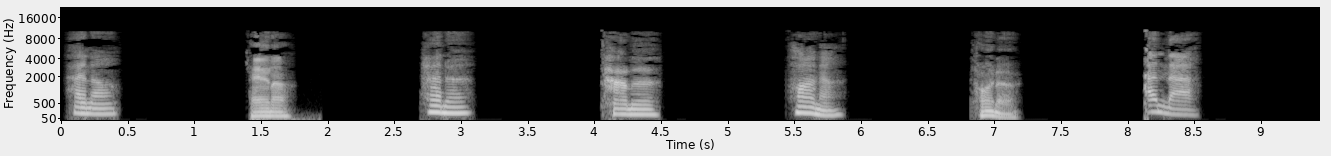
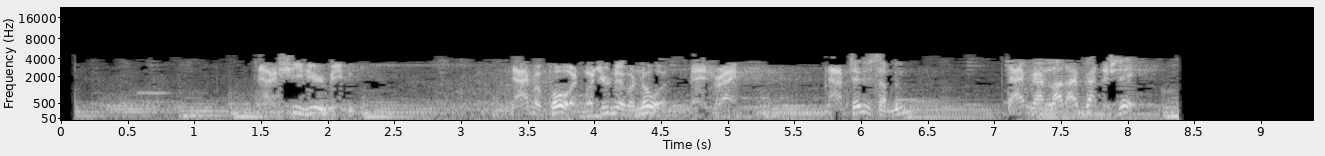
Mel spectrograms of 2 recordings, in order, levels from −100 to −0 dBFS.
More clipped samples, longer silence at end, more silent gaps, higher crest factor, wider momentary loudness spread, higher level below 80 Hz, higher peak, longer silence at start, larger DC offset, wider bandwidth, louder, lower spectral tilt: neither; about the same, 0.9 s vs 1 s; first, 0.51-0.56 s, 0.64-1.38 s, 1.95-2.68 s, 3.30-4.04 s, 4.54-4.62 s, 4.68-5.42 s, 6.07-6.81 s, 7.39-8.11 s vs none; about the same, 22 dB vs 18 dB; second, 12 LU vs 16 LU; second, -52 dBFS vs -40 dBFS; second, -6 dBFS vs -2 dBFS; about the same, 0.05 s vs 0.1 s; neither; first, 11 kHz vs 4.9 kHz; second, -25 LUFS vs -17 LUFS; second, -6 dB/octave vs -7.5 dB/octave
